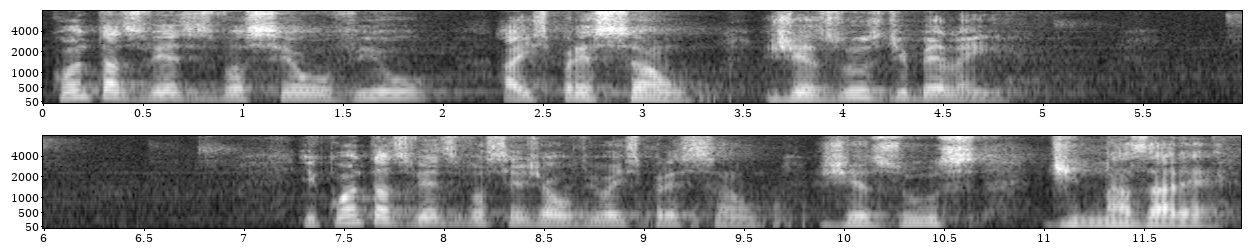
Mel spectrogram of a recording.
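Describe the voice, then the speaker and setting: A man's voice: on the high side, slow. A man with a São Paulo Brazilian accent preaching a sermon as a Baptist pastor, addressing his listeners directly with rhetorical questions and anecdotes. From São Paulo state, Brazil. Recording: long hall reverb.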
